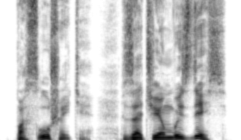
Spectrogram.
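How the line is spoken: Wary whisper. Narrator (Russian): он шепотом, как будто у него еще остались опасения, … сказал

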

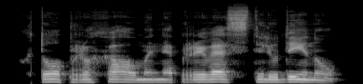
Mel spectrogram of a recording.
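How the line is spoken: Hissed. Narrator (Ukrainian): прошипів

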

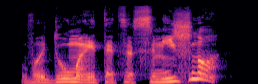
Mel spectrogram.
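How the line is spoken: Male growl. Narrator (Ukrainian): прогарчав він

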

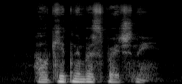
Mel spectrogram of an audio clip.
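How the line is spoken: Devil's toneless whisper. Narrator (Ukrainian): безбарно прошепотів лукавий

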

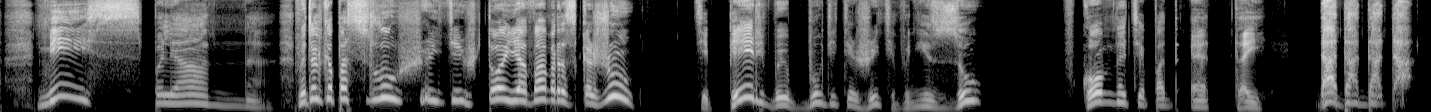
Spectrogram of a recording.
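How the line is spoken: Joyful exclamation. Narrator (Russian): радостно воскликнула

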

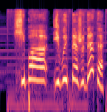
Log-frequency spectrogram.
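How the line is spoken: Surprised exclamation, several voices. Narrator (Ukrainian): здивовано вигукнули його друзі

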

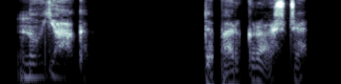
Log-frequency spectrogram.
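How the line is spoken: Hoarse whisper. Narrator (Ukrainian): Так само пошепки і з хрипотою в голосі відповів Сем

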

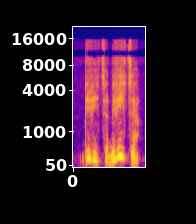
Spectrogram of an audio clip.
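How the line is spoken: Excited whisper. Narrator (Ukrainian): збуджено прошепотів він

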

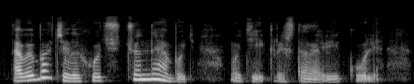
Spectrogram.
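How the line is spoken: Sad question. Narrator (Ukrainian): сумно запитав він

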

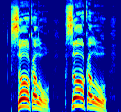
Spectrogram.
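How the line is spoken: Shouting. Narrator (Russian): крикнул Карл

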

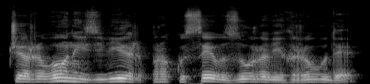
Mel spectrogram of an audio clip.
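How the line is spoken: Weak groan. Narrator (Ukrainian): відчуваючи свою неміч, простогнав

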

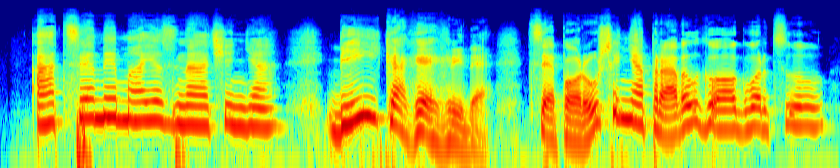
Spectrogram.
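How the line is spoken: Sugary-sweet voice. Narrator (Ukrainian): сказав солоденьким голосом Снейп

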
